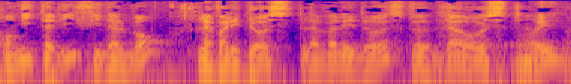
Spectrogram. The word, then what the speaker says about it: Aoste: Chacun ses références, ils disent Valais d'Ost et euh, ouais mais ça s'écrit à Ost effectivement.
